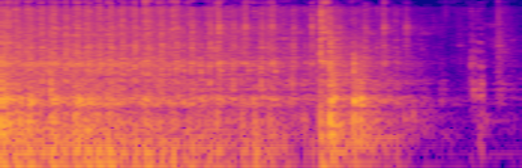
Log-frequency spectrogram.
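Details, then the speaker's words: Cheap small single-cylinder go-kart engine bought used, fresh fuel and oil checked: steady putter, throttle blip near end, then dies away; runs cleanly, normal running. "Maybe she likes a little throttle. Oh yeah, we got a ripper."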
